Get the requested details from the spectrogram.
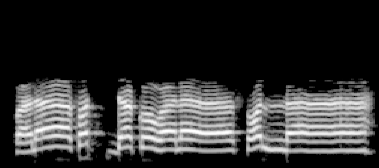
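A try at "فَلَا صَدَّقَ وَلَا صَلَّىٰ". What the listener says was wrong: Lagi, 2 harakat saja.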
